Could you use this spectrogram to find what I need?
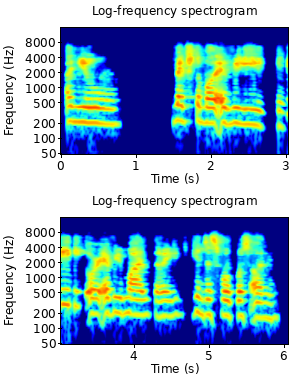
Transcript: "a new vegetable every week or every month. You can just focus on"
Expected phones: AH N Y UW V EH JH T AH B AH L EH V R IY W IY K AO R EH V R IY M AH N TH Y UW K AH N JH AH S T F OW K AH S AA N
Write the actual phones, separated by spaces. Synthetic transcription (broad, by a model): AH N Y UW V EH JH T AH B AH L EH V R IY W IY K AO R EH V R IY M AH N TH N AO K AH N JH AH S T F OW K AH S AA N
